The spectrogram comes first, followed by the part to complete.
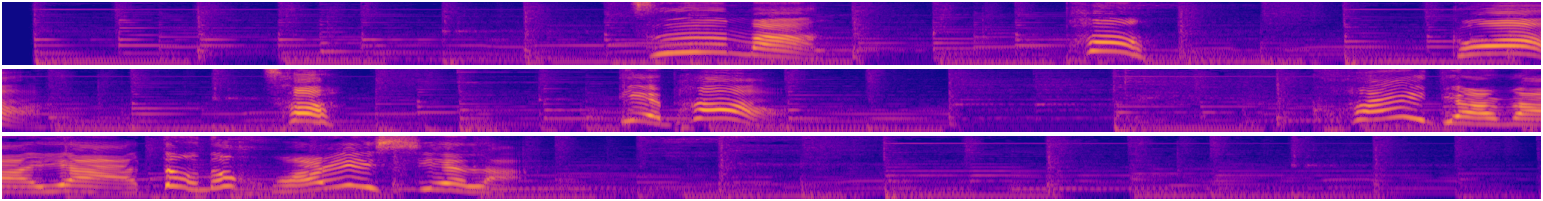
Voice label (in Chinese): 内蒙包头麻将女声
